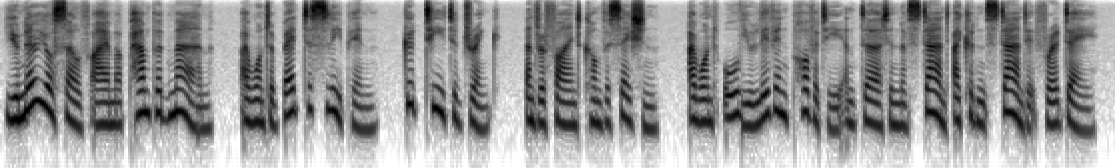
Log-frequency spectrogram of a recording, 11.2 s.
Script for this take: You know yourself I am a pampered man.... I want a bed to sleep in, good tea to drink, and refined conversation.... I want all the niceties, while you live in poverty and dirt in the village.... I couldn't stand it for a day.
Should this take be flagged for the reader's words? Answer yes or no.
yes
